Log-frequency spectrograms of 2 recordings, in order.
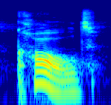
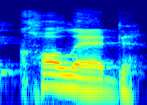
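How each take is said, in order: First: The ending blends in without an extra syllable. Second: The ending is said as an extra syllable. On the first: The speaker calls it right. "No, it's called" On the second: The speaker calls it wrong. "We don't say called"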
